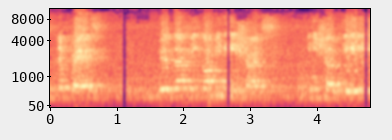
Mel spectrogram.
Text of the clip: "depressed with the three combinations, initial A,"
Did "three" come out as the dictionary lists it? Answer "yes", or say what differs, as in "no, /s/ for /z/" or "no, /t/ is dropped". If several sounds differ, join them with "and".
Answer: no, /f/ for /θ/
